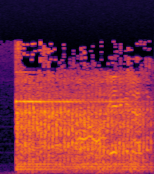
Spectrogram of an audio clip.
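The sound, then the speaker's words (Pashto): Military combat helicopters fly over Marja district in Helmand during a military operation, producing a loud, steady rotor drone that starts abruptly and holds level throughout. “د بهرنیو ځواکونو د جنګي هلیکوپټرو تر څنګ ځینې نورې الوتکې هم په هوا کې ګرځي چې موږ یې نه وینو”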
